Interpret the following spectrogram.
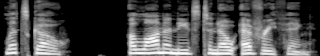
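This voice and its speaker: A tense young man gives clipped, urgent orders in a storybook narration, as a woman reads him in her own mid-pitched voice. The sound is dry and close, with no room around it. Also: moderate pace, no echo, lightly acted. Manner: terse, urgent. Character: tense young man driving family to safety.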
